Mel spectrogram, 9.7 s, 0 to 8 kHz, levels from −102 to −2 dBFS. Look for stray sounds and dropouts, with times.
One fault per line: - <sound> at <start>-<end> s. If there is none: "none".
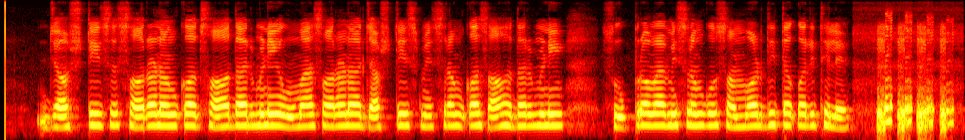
- laugh at 8.8-9.5 s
